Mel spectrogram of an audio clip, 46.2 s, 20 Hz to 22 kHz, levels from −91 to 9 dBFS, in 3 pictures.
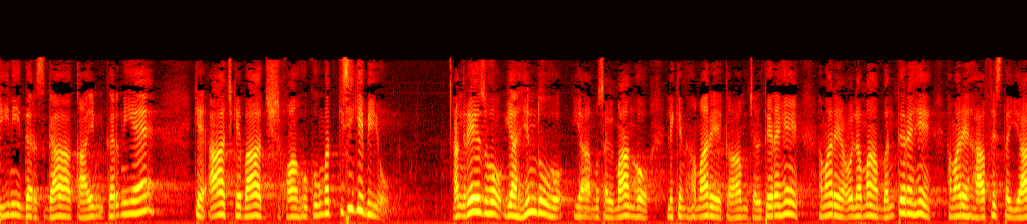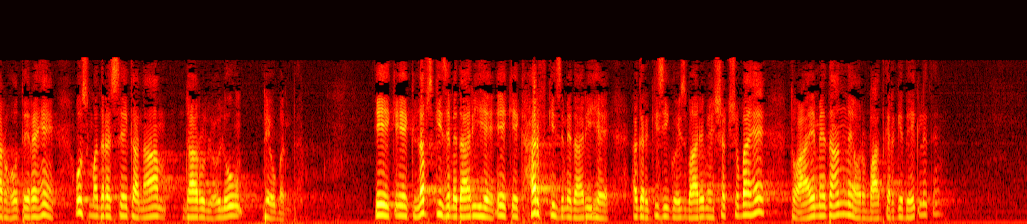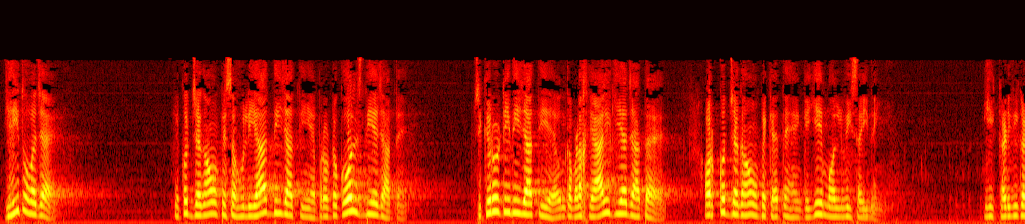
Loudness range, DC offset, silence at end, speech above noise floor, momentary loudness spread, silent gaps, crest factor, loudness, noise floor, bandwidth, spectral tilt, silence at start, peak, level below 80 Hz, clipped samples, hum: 6 LU; under 0.1%; 0 s; 34 dB; 11 LU; none; 18 dB; -18 LUFS; -51 dBFS; 8 kHz; -6 dB/octave; 0 s; 0 dBFS; -48 dBFS; under 0.1%; none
